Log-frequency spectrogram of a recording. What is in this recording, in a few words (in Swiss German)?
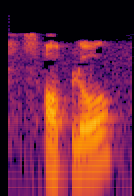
"ablohnn", alsace; vin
